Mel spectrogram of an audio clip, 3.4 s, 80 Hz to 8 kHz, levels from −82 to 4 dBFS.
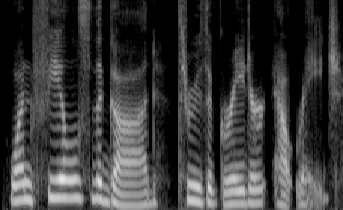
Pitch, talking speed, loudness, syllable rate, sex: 200 Hz, 140 wpm, -18 LUFS, 4.0 syllables/s, female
